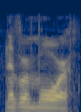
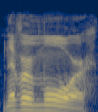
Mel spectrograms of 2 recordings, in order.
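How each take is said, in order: First: The repeat falls away, much softer; fading echo. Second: Said in the usual way. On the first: A narrator's reading. Narrator echoing the refrain, fading and much softer. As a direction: let the second nevermore die off softly.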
